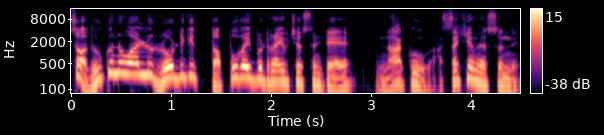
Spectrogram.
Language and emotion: Telugu, disgusted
